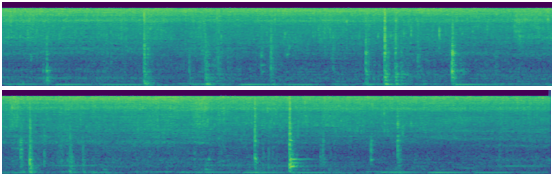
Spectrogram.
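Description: Kitchen tap running steadily into a plastic bowl of soapy water in a stainless steel sink while juicer parts are scrubbed, with scattered clinks and knocks of the plastic parts against the bowl and sink, the loudest one late on.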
